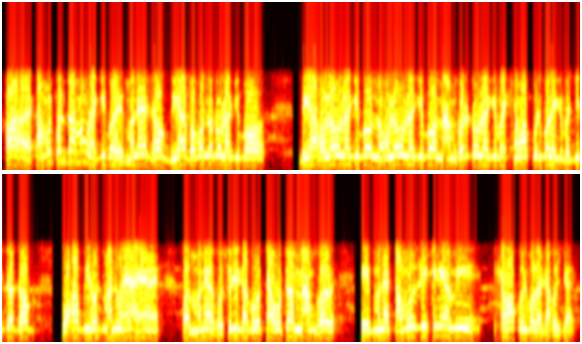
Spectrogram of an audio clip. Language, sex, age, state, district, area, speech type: Assamese, male, 45-60, Assam, Kamrup Metropolitan, urban, conversation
